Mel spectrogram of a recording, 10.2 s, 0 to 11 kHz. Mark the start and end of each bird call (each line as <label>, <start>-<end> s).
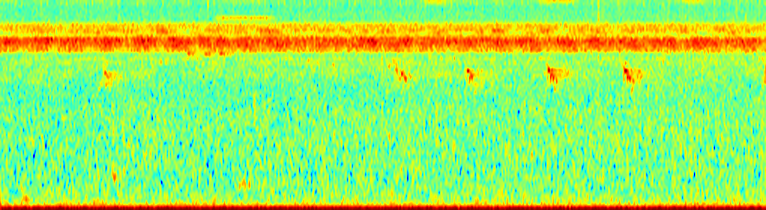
Russet-backed Oropendola (Psarocolius angustifrons), 1.3-2.3 s
Amazonian Motmot (Momotus momota), 3.1-3.4 s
